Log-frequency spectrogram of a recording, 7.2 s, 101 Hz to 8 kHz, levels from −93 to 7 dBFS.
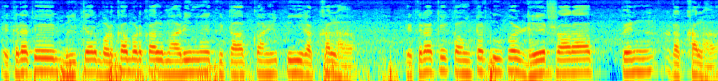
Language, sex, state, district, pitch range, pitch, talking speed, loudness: Hindi, male, Bihar, Darbhanga, 145-165 Hz, 160 Hz, 190 wpm, -16 LUFS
